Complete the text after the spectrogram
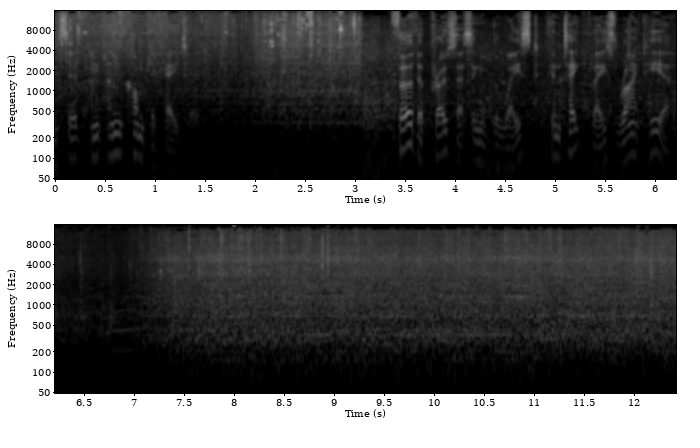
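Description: Rubbish tumbles and clatters out of a truck.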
